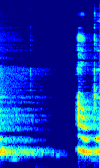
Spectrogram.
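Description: Only speech: a woman reading Lao aloud, her voice trailing off into a brief silence, then starting the next sentence about one and a half seconds in.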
